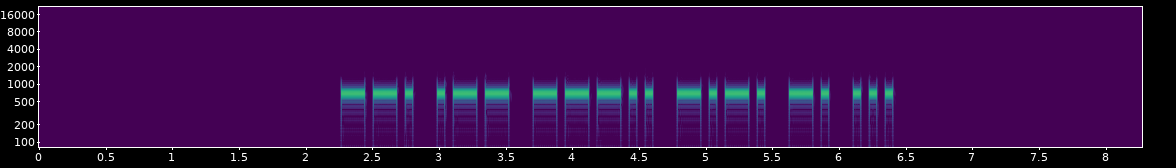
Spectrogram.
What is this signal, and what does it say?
Morse code, heard as a keyed tone, about 20 wpm, 700 Hz. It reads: GW8CNS
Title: DXCC-100 Call Signs - 6 Characters - Repeated 2x - 20wpm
